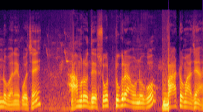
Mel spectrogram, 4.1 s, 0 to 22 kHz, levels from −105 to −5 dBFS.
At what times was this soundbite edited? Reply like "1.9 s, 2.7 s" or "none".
3.2 s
